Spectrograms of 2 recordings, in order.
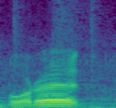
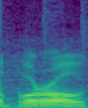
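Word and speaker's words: Barriault: But it seemed like he was very desperate to get a takedown, and Marc Andre wait, how you say his last name again? Barreau. Barreau or Boret. But no, Barreau.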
